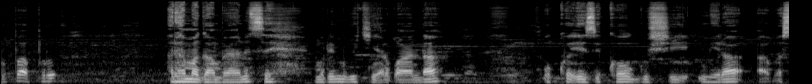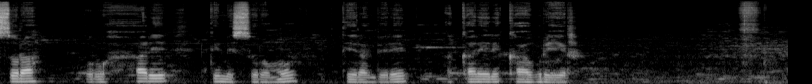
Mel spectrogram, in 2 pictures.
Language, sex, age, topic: Kinyarwanda, male, 25-35, government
